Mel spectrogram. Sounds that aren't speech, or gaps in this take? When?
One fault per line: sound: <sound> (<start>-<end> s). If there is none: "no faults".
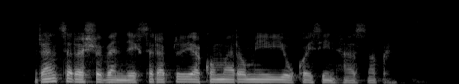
no faults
